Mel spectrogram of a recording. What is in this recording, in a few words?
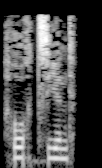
"hochziehend", German; adjectives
